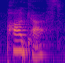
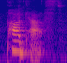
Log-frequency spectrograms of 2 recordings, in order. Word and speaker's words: podcast: again we have podcast remember the stress is on the first syllable podcast podcast for example their podcast covers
